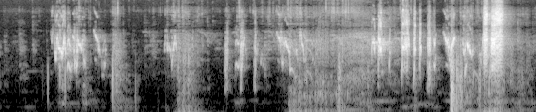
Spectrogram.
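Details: Morning feeding time for pet budgerigars: short chirps and scratchy warbles come in uneven bursts, mixed with tapping and clicking sounds of eating.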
